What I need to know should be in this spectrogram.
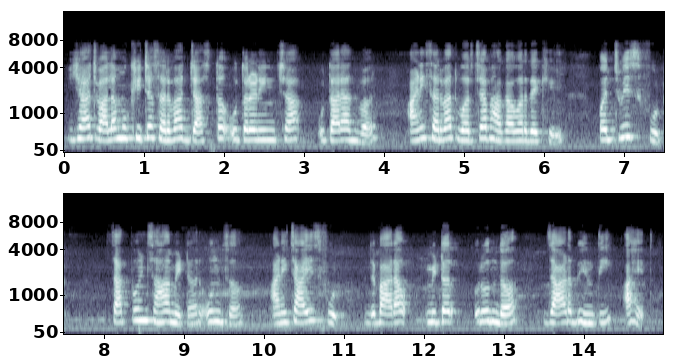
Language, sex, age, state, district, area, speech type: Marathi, female, 30-45, Maharashtra, Nanded, rural, read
